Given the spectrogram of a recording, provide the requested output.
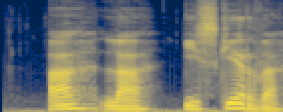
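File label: to The Left, spanish, male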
